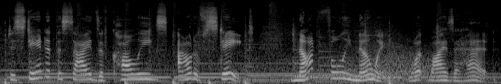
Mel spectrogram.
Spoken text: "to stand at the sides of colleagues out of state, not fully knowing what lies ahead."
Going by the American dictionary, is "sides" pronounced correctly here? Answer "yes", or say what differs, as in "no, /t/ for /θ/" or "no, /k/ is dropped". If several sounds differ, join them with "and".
yes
